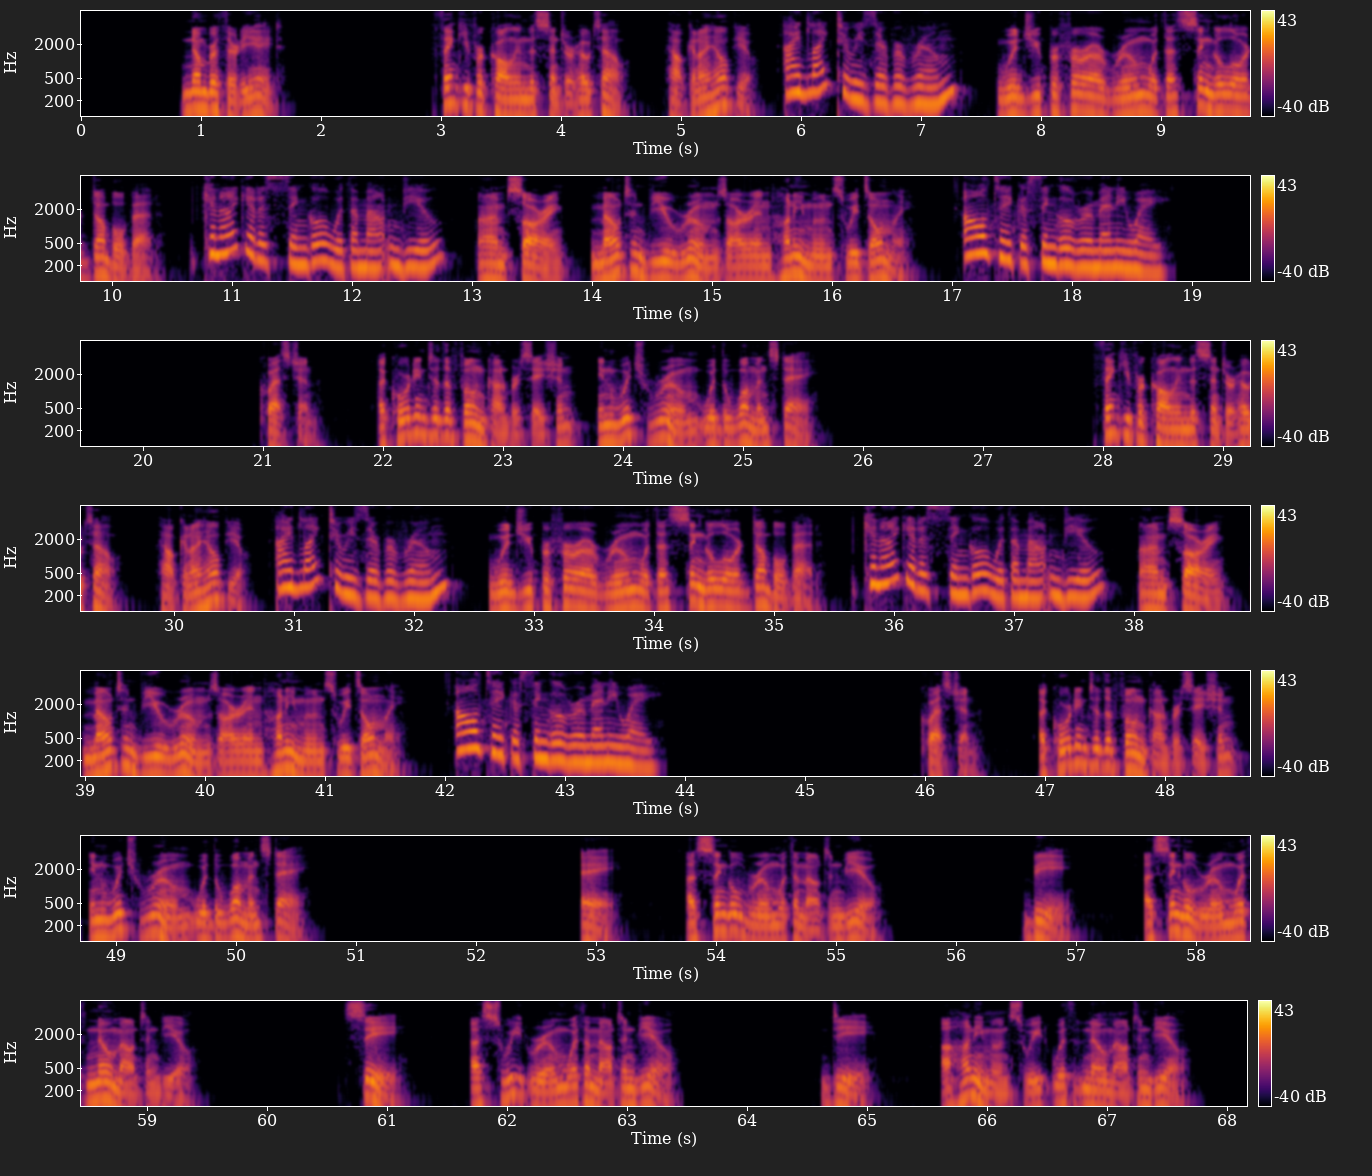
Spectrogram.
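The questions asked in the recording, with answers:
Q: According to the phone conversation, in which room would the woman stay?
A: B: A single room with no mountain view.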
